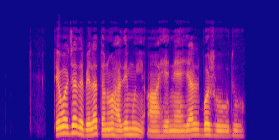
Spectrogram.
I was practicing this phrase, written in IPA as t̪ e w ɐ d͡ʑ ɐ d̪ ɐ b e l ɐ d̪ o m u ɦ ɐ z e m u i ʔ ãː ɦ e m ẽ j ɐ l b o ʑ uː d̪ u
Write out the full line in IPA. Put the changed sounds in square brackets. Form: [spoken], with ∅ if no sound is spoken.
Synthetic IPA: t̪ e w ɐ d͡ʑ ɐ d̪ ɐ b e l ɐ [t̪] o [n] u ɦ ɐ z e m u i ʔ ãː ɦ e [n] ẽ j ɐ l b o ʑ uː d̪ u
